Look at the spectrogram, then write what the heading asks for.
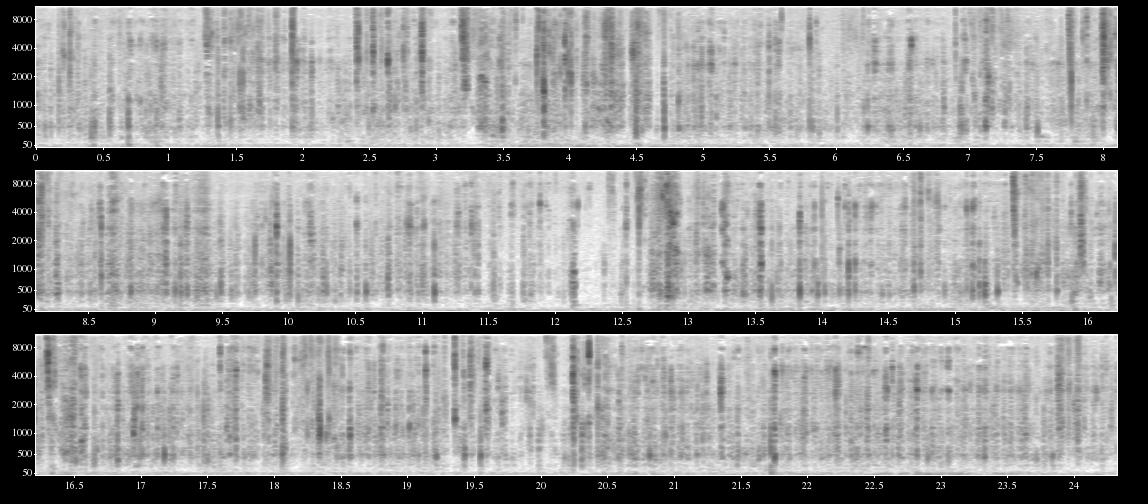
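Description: Close-miked chewing of whole boiled eggs dipped in spicy sauce: wet, squishy mouth sounds with frequent sharp lip smacks and clicks, with a short break just after halfway.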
